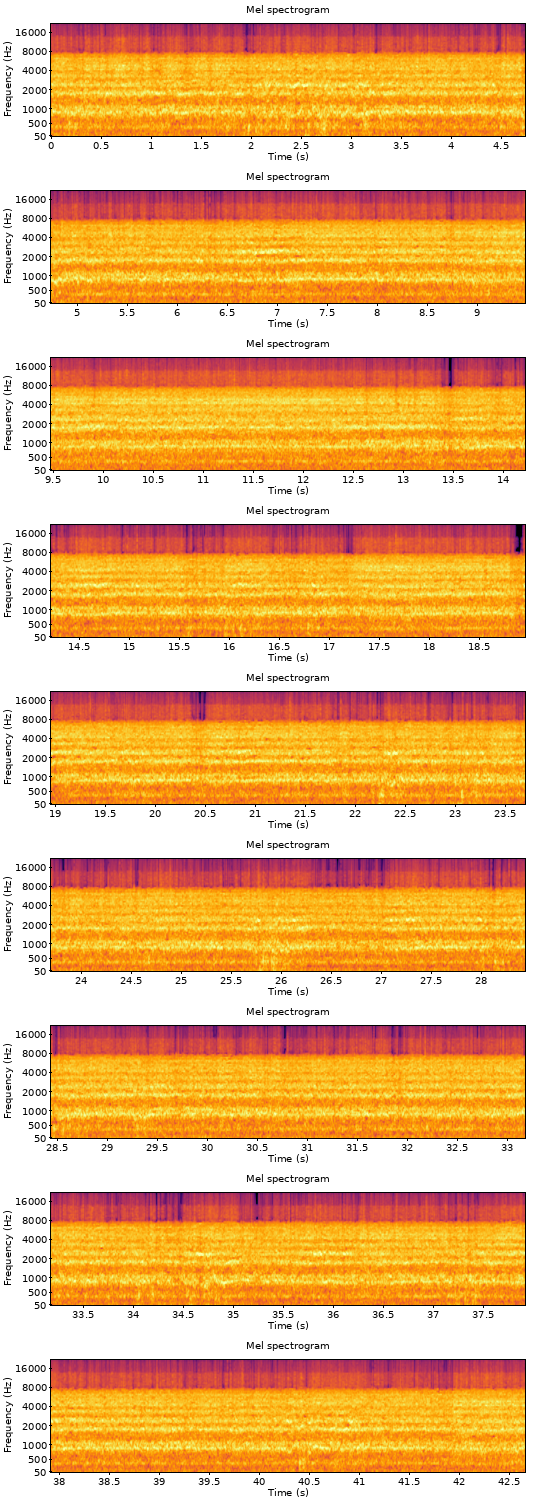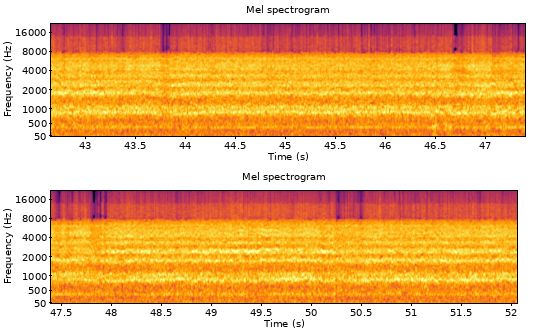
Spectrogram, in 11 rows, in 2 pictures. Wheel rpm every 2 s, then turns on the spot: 230, 230, 230, 230, 220, 210, 230, 230, 220, 220, 230, 230, 230, 230, 240, 230, 230, 240, 220, 230, 230, 220, 230, 230, 220, 230.
none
